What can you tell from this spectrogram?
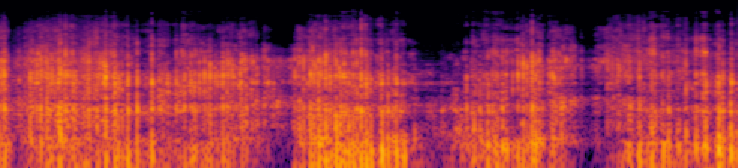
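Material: Wood.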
